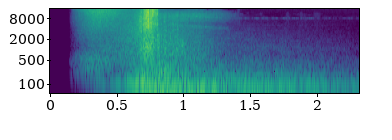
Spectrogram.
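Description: Logo intro sound effect: a whoosh swelling into a sharp hit, followed by a deep low rumble that slowly fades.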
